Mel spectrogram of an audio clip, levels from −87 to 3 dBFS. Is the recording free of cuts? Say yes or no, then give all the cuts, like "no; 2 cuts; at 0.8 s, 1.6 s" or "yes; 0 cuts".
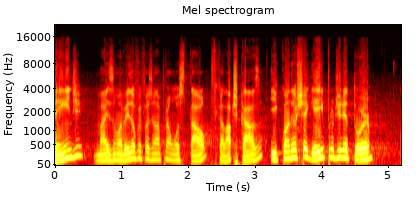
no; 3 cuts; at 1.6 s, 2.7 s, 3.2 s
